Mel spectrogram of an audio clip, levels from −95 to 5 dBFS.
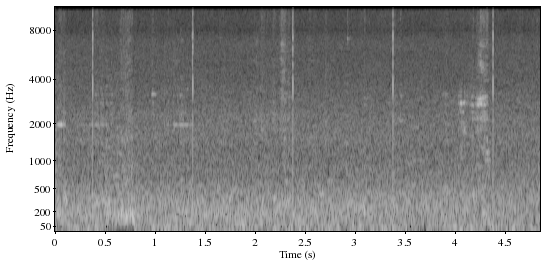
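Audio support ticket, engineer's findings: Sharp, loud click/snap at 0.38, 1.38, 2.38, 3.38 and 4.38 s in the speech. Evenly spaced, 1.0 s apart, each about 1 ms, independent of the speech level. File header played as audio: stream assembled from 1 s WAV chunks with each chunk's header left in, so the header bytes get decoded as samples at every chunk boundary. Probable component: chunk concatenation/streaming layer. Fix: strip headers before joining.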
